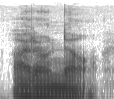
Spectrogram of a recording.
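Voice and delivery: ordinary talk, nothing marked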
